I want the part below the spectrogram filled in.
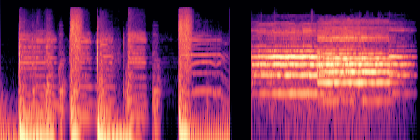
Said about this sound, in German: Ich habe es gehört. Du, du buzzerst für sie.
